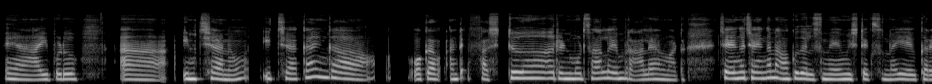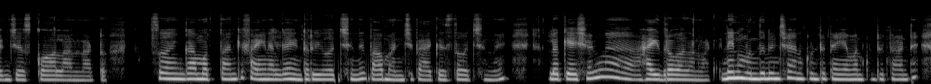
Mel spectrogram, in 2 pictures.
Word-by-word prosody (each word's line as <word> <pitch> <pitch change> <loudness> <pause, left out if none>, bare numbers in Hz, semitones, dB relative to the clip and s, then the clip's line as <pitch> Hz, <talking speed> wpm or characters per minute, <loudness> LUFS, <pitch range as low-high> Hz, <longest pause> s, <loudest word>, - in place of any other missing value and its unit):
Yeah! 220 -2 -1
ఇప్పుడు 240 +2 0 0.6
ఆహ్, 220 -3 -2 0.2
ఇచ్చాను. 250 -3 +3 0.3
ఇచ్చాక 255 0 -3 0.2
ఇంకా 315 -3 +1 0.8
ఒక 245 - -1 0.2
అంటే 245 - +1
ఫస్ట్ 240 +5 -2 0.5
రెండు 260 -1 +4
మూడు 255 -1 0
సార్లు 275 +2 0
ఏం 270 - +2
రాలేనమాట. 225 0 -3 0.4
చేయంగా 285 -1 +5
చేయంగా 290 +1 +2
నాకు 255 +1 +2
తెలిసింది 235 0 +1
ఏం - - +2
మిస్టేక్స్ 235 0 -2
ఉన్నాయి, 230 +2 -1
ఏవి 220 -1 -2
కరెక్ట్ 215 -2 -3
చేసుకోవాలన్నట్టు. 205 -2 -7 0.5
సో, 295 - -4 0.2
ఇంకా 250 0 +3
మొత్తానికి 245 +2 -2
ఫైనల్‌గా 235 -1 0
ఇంటర్వ్యూ 230 0 -1
వచ్చింది. 230 +2 -3
బాగా 230 0 -2
మంచి 210 +1 -4
ప్యాకేజ్‌తో 210 +1 -6
వచ్చింది. 215 +1 -7 0.5
లొకేషన్ 250 +4 +1 0.5
హైదరాబాద్ 230 -1 +1
అనమాట. 200 -1 -9 0.2
నేను 295 +1 +10
ముందు 255 0 +7
నుంచే 260 +2 +3
అనుకుంటున్నా. 250 -1 -1
ఏమనుకుంటున్నా 235 +1 -4
అంటే 285 +9 -5
235 Hz, 140 wpm, -24 LUFS, 220-255 Hz, 0.8 s, నేను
